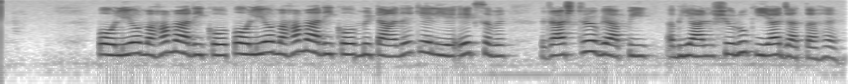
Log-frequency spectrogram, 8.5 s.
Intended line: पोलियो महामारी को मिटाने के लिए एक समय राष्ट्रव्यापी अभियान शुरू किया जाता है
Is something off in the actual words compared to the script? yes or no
yes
